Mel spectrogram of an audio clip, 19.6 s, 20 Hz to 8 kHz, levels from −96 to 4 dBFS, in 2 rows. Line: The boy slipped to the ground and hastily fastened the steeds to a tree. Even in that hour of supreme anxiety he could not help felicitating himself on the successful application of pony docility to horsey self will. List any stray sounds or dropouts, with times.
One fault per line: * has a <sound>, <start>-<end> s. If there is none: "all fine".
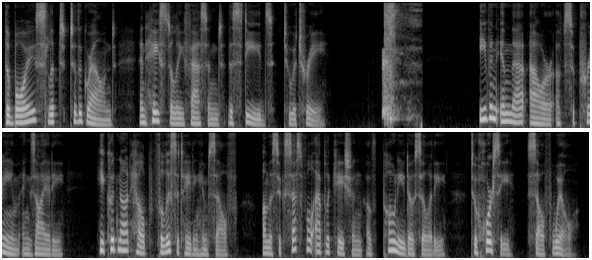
* has a sneeze, 6.3-7.0 s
